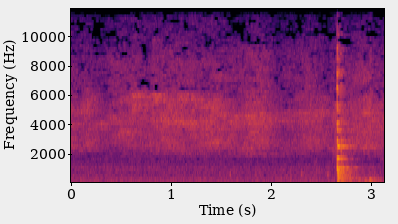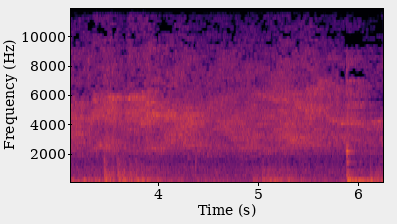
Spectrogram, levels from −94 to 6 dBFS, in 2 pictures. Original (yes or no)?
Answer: yes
